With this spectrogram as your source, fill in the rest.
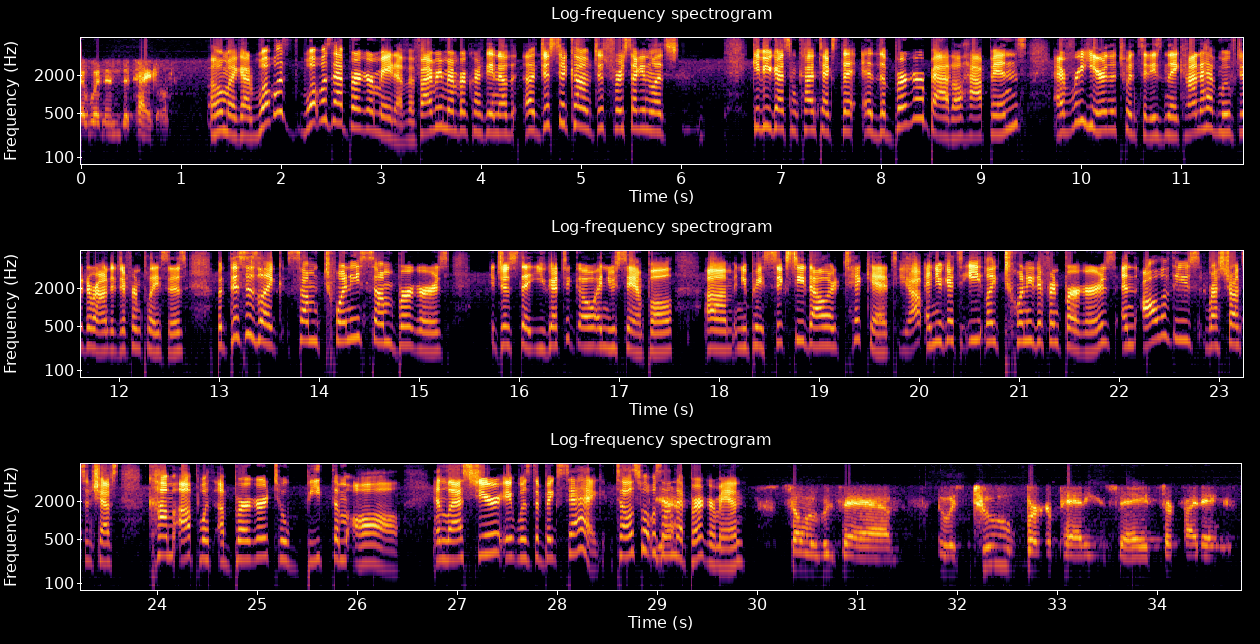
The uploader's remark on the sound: broadcast live at Bachman's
